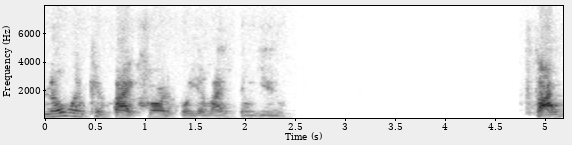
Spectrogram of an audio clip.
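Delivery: very calm, steady, low therapist-like voice. Recalling a hospital stay, the speaker quotes the therapist: imitating therapist's very calm voice. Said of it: "the therapist in a very calm voice says".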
